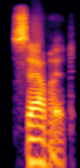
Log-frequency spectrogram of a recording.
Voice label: "savate", American

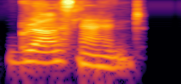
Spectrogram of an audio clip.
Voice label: "grassland", Indian

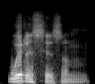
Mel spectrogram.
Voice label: "witticism", American

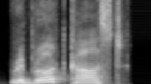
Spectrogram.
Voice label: "rebroadcast", Indian

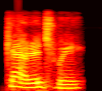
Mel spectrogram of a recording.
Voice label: "carriageway", Indian

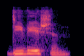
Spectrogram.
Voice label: "deviation", Indian

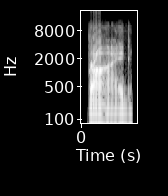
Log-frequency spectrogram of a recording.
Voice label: "bride", American

